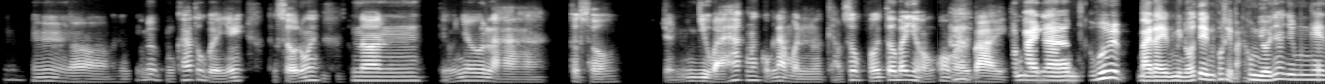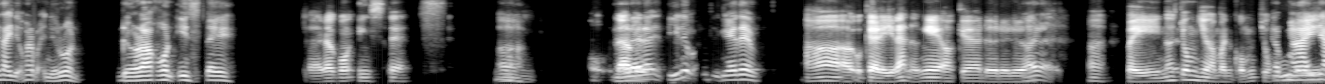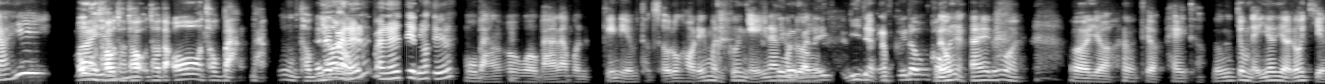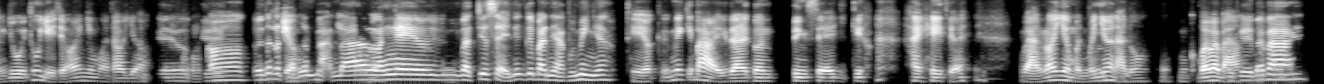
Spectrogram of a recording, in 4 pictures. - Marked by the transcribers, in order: unintelligible speech; unintelligible speech; unintelligible speech; sniff; other noise; tapping; other background noise; singing: "Ma-ia-hii. Ma-ia-huu"; laugh; laugh
- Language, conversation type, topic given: Vietnamese, unstructured, Bạn có thể kể về một bài hát từng khiến bạn xúc động không?
- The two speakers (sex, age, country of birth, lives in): male, 18-19, Vietnam, Vietnam; male, 25-29, Vietnam, Vietnam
